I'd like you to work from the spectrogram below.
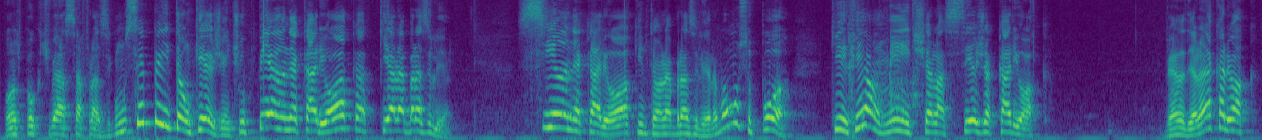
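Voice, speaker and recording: A man's voice: high voice, big pitch swings, fast talker, a little mellow. A man from Brazil teaching a logic lesson at a whiteboard, checking in with students again and again as he explains. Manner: explains with repeated questions to the students.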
